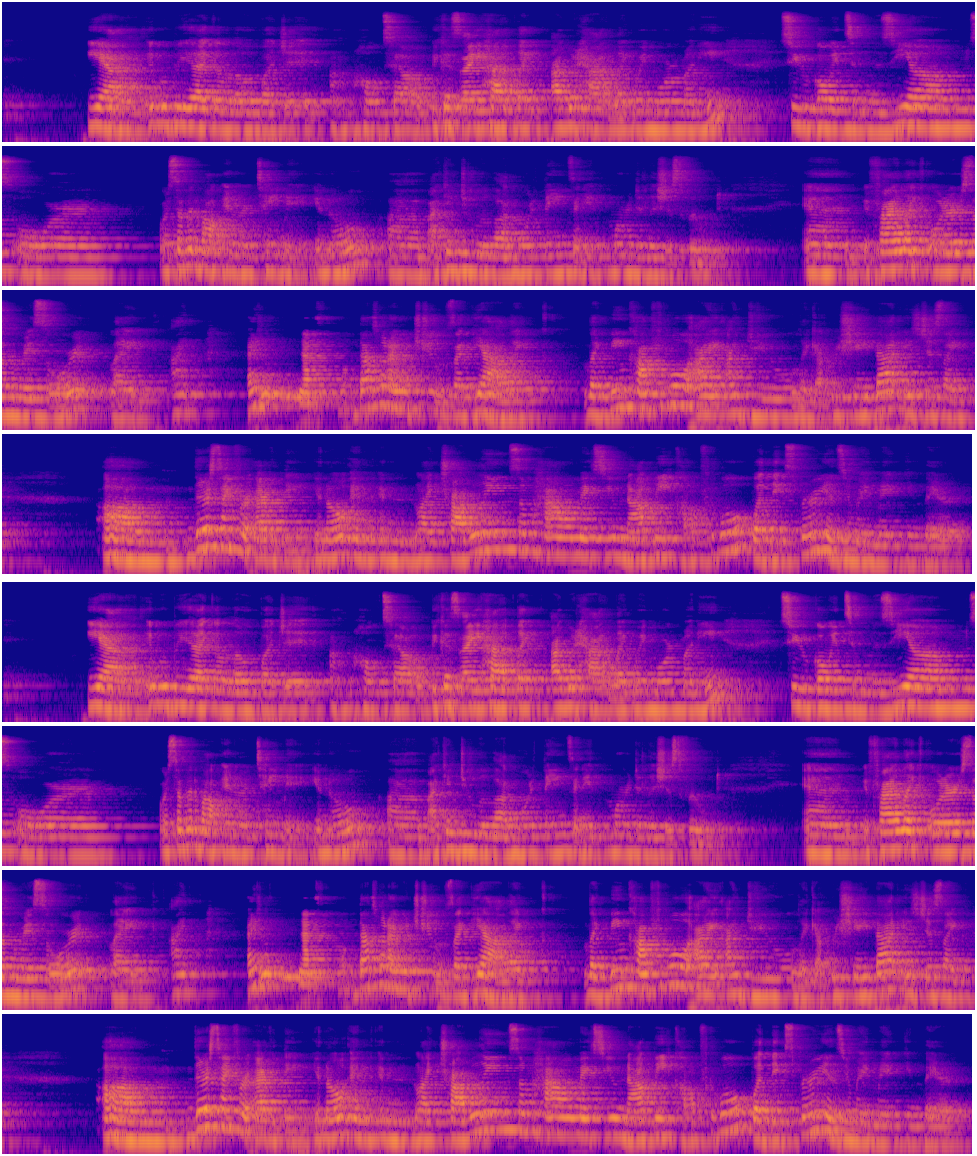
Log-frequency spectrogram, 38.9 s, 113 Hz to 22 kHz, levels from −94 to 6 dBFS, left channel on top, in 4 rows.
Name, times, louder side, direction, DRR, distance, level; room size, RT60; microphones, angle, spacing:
voice 1, 0.9-7.3 7.8-10.7 11.3-16.9 17.7-20.8 21.1-21.3 21.9-24.7 25.3-29.0 30.2-38.7, right 1 dB, 35° right, 1 dB, 2.8 m, -30 dB
13.5 x 13.5 x 5.5 m, 1.2 s
head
